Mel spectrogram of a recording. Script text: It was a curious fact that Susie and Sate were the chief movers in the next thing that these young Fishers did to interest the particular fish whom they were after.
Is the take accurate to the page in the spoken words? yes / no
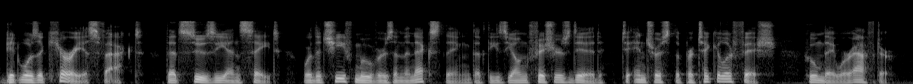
yes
